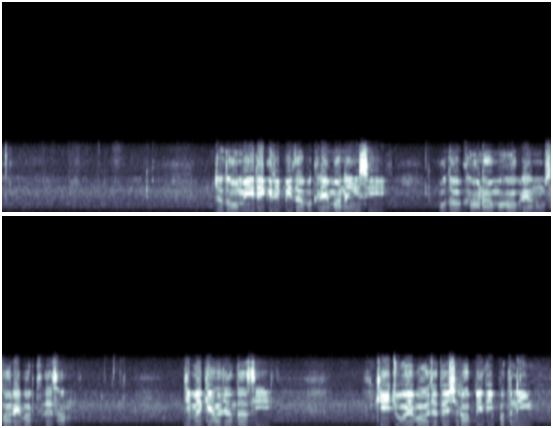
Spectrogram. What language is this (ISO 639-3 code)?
pan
